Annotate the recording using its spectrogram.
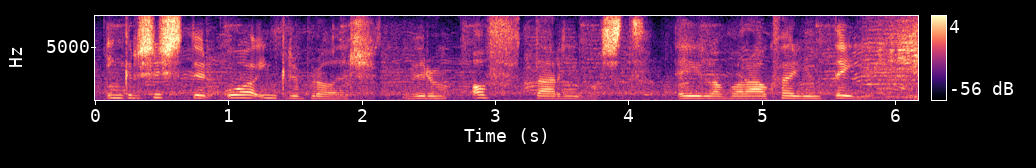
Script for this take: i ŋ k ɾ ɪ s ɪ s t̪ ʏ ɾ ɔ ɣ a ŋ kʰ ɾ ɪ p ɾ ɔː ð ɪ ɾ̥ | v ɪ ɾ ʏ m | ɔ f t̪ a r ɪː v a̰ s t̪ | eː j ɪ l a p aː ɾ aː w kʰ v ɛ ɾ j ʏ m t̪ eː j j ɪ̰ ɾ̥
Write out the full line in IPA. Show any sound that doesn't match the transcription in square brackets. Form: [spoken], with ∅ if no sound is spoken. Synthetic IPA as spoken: i ŋ k ɾ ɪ s ɪ s t̪ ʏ ɾ ɔ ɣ [i] ŋ [k] ɾ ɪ p ɾ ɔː ð ɪ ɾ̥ | v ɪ ɾ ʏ m | ɔ f t̪ a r [iː] v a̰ s t̪ | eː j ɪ l a p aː ɾ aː w kʰ v ɛ ɾ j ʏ m t̪ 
